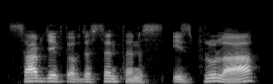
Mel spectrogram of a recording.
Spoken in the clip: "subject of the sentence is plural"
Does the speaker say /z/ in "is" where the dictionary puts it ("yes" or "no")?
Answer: yes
